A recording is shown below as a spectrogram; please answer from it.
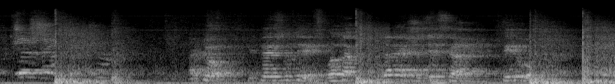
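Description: Bodies landing on a padded wrestling mat during breakfall and roll practice: about four dull thuds, with a sharp slap near the end, under voices talking in the hall.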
